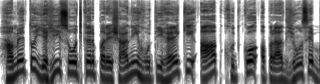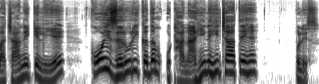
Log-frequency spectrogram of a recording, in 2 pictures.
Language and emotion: Hindi, disgusted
